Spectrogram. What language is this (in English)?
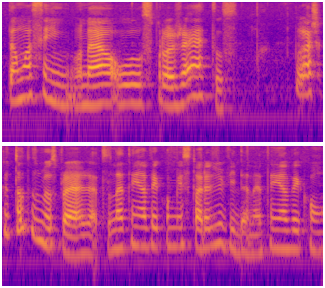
Portuguese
